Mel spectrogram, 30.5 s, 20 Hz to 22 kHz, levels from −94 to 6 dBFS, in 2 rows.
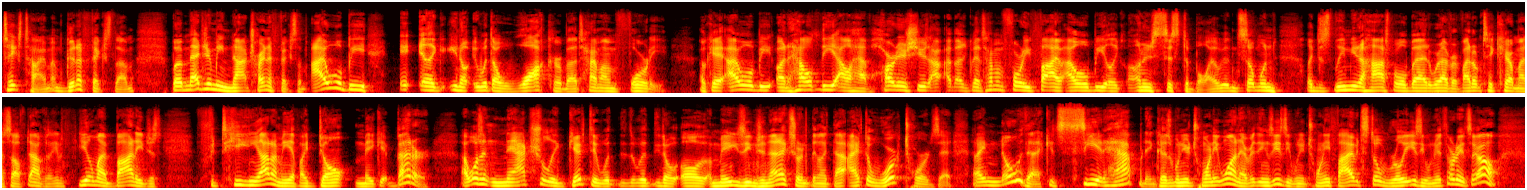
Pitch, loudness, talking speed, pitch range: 140 Hz, -19 LUFS, 265 wpm, 130-160 Hz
